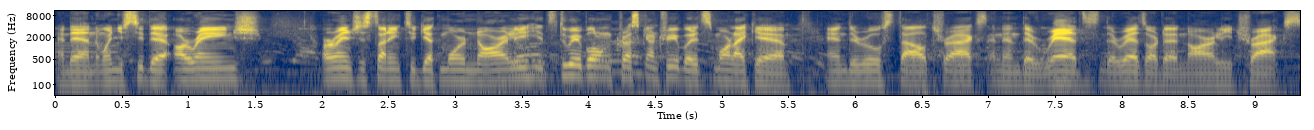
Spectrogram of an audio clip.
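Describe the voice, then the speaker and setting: A man with a French Canadian accent talks at medium pitch. His pace is moderate and his pitch varies in an ordinary way. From Quebec. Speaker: mountain biker and YouTuber. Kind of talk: live stream commentary. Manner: animated.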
